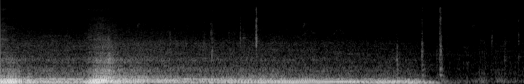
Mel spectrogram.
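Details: Engine after lower intake manifold gasket replacement, which owner says raised mileage from about 75 to 100–110 miles per half tank: steady, low, even rumble with no misses or stumbles for about four seconds before shutting off; runs clean and healthy.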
